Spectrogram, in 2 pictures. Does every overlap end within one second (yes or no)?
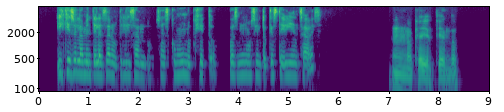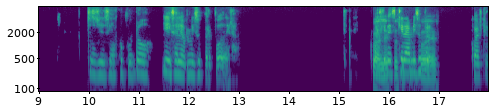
no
